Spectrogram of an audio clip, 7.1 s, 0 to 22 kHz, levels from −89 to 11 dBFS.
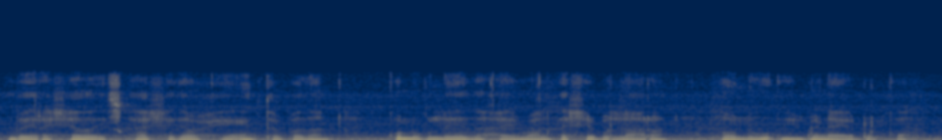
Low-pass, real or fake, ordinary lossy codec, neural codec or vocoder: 10.8 kHz; real; none; none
